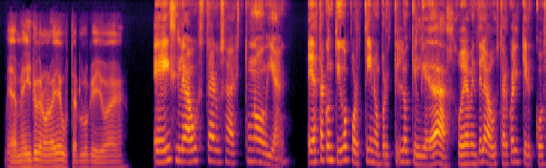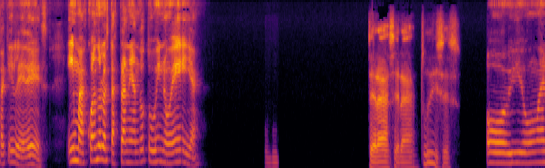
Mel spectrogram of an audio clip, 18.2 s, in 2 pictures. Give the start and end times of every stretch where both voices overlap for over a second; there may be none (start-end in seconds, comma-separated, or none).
none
